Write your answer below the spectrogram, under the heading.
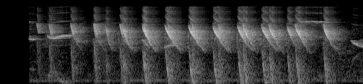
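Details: Female tiểu my songbird singing a fast series of high, sharp downslurred whistles, about two per second, each note sliding down from a bright peak, steady and unaccompanied.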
